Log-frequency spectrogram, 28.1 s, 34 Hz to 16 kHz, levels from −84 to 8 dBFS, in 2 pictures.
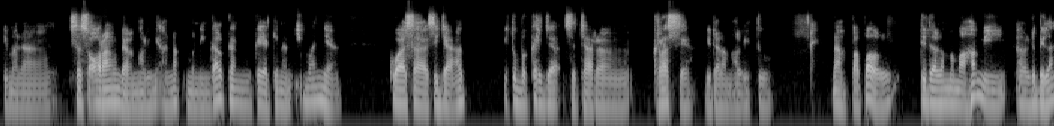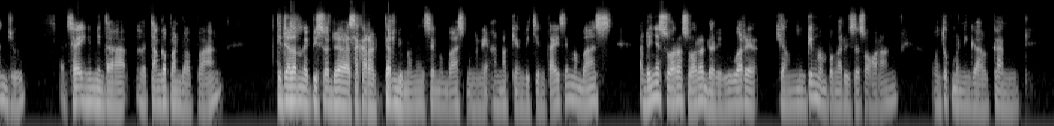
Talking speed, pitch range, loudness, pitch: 130 wpm, 90-110 Hz, -18 LUFS, 100 Hz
